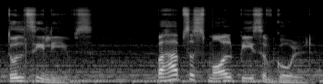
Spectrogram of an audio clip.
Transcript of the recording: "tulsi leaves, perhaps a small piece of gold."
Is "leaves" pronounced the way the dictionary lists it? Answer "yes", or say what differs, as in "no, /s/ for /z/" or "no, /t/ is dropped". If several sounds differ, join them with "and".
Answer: yes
